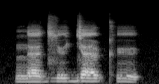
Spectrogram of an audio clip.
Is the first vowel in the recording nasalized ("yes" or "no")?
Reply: no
